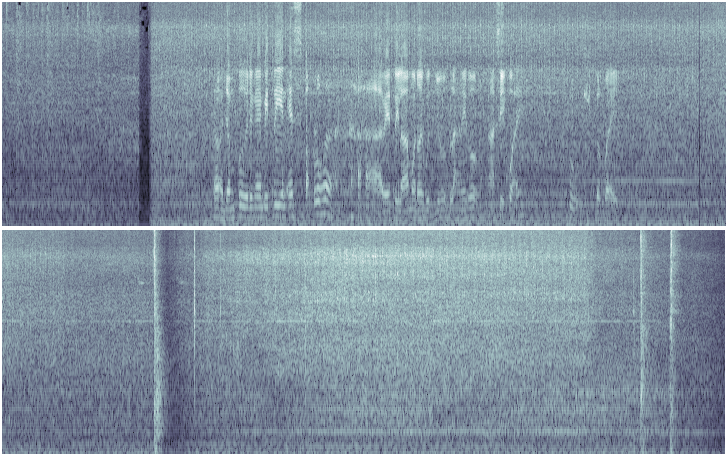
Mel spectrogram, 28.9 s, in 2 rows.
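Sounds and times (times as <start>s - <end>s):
car engine idling: 0.0s - 28.9s
sharp knock: 17.5s - 17.9s.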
